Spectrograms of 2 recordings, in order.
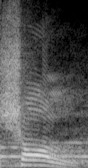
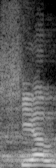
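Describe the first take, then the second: First: The ending is said as one syllable, 'shul'. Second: The ending is said as two syllables, 'shee-al'. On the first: The speaker calls it right. "এর উচ্চারণ কি শল" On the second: The speaker calls it wrong. "আমরা শিয়াল বলবো না"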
